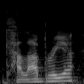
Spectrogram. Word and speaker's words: Calabria: great goal in uh from calabria is how you say his name and unfortunately we have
